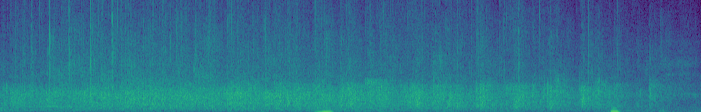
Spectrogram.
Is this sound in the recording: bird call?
no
